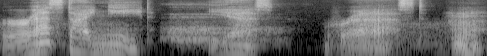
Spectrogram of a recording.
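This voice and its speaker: A man's voice: medium pitch, very slow, vocal fry, noisy background, voice pushed up, heavily acted. A man voicing a tiny ancient wise alien master, sleepy and solemn, with inverted phrasing, for a storybook. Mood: sleepy, slow.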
